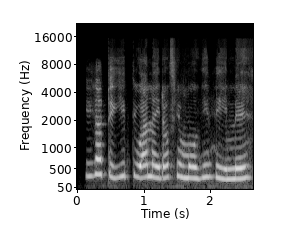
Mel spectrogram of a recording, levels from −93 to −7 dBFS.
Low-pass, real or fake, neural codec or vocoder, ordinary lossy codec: 14.4 kHz; fake; codec, 44.1 kHz, 7.8 kbps, Pupu-Codec; Opus, 16 kbps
